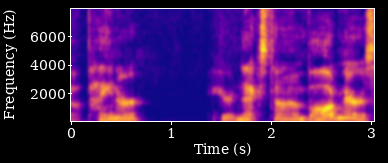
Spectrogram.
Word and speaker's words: Wagner: Wagner is how you say this for opera.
